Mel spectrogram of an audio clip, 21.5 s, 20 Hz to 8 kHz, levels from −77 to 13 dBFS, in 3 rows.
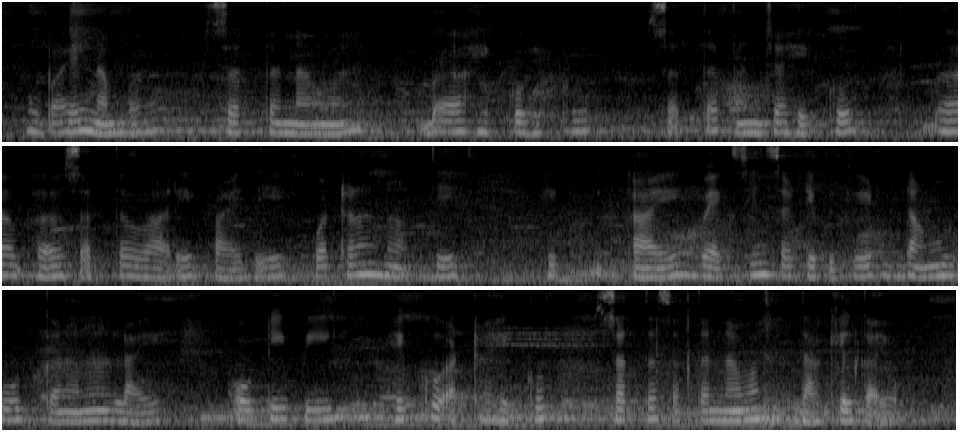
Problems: constant background noise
